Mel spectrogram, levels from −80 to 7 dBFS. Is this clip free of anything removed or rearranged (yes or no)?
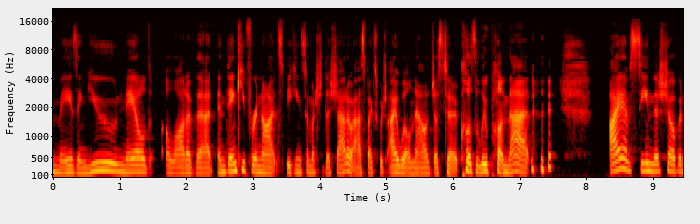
yes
